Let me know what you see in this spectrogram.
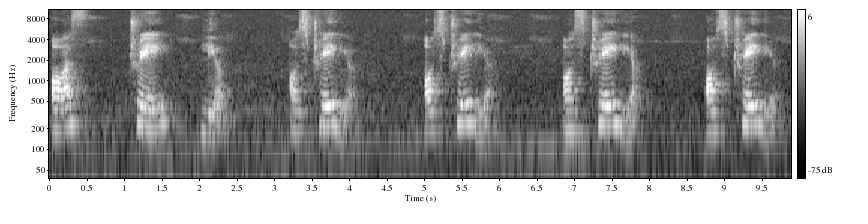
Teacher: again three syllables and stress is on the second one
